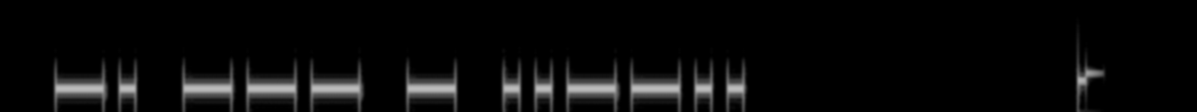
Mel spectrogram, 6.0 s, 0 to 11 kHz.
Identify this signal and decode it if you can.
Morse code, heard as a keyed tone, about 15 wpm, 700 Hz. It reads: NOT?
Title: Sentences from Top 1100 Words 15wpm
